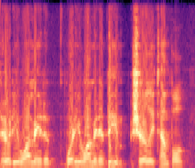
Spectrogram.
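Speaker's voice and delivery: indignant retort. Retold or imitated. Daughter argues back at mother.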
